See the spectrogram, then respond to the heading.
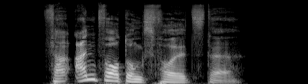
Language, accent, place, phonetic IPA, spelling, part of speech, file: German, Germany, Berlin, [fɛɐ̯ˈʔantvɔʁtʊŋsˌfɔlstə], verantwortungsvollste, adjective, De-verantwortungsvollste.ogg
- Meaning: inflection of verantwortungsvoll: 1. strong/mixed nominative/accusative feminine singular superlative degree 2. strong nominative/accusative plural superlative degree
